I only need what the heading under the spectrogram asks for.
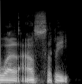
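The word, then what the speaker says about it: وَالْعَصْرِ: Namun kalau kita mengamalkan cara berhenti, maka wal asri itu dibaca dengan cara mensukunkan huruf ro.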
